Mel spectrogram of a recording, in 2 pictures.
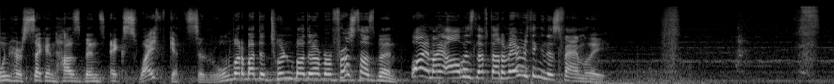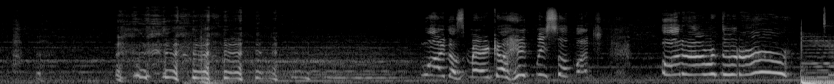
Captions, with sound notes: her second husband’s ex-wife gets a Rune, what about the twin brother of her first husband? Why am I always left out of everything in this family? *humorous sniffling* *exagerrated crying* Why does Marika hate me so much? What did I ever do to her?!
